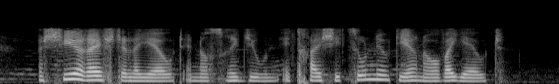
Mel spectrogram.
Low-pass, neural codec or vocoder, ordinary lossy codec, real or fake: 5.4 kHz; none; AAC, 32 kbps; real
